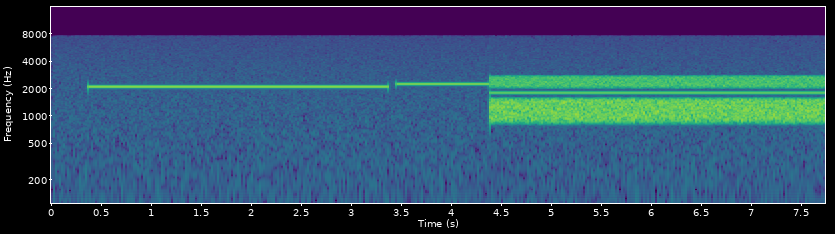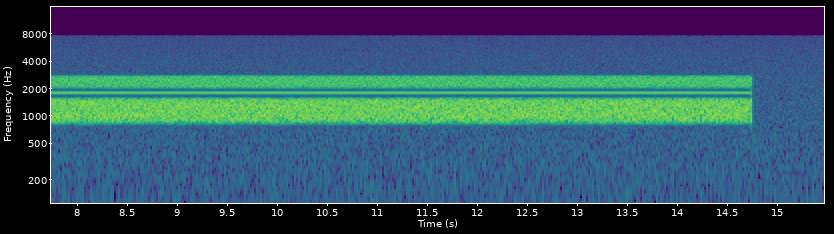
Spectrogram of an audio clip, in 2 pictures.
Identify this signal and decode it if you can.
Dial-up modem handshake (low-speed, two carriers), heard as two whistles, then hiss.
